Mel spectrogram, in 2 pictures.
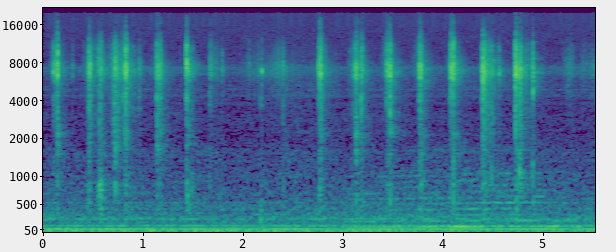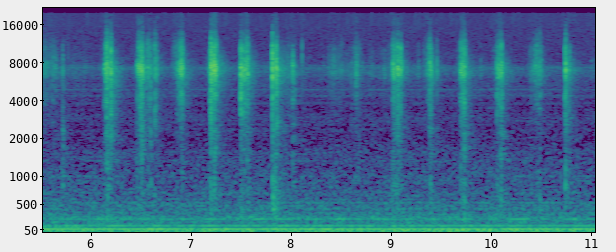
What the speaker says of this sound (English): I'm cutting the cards.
